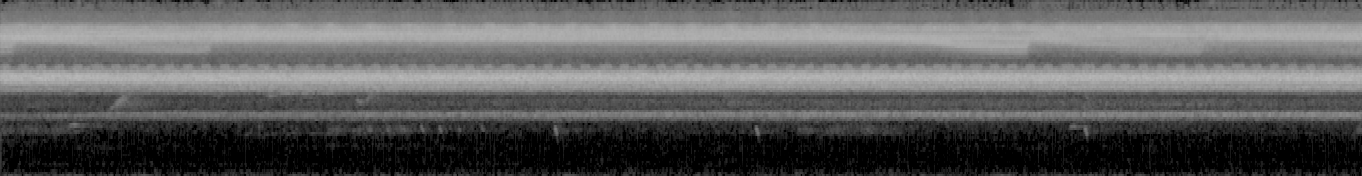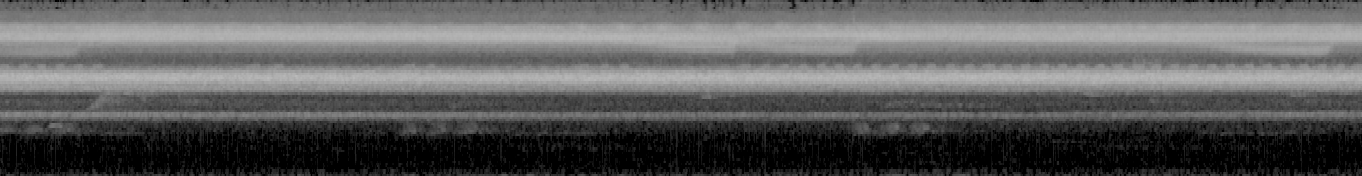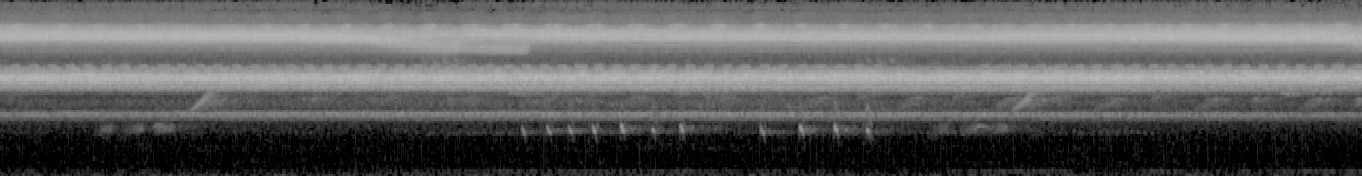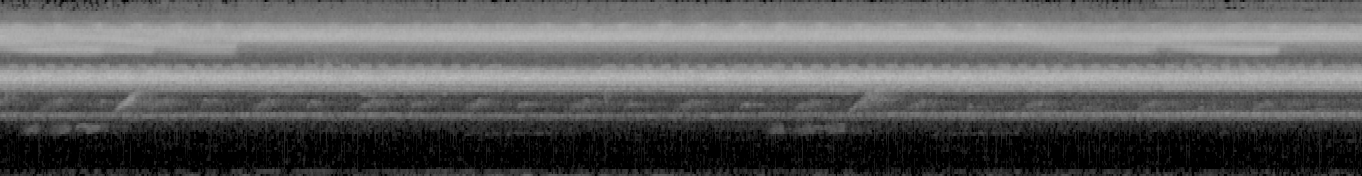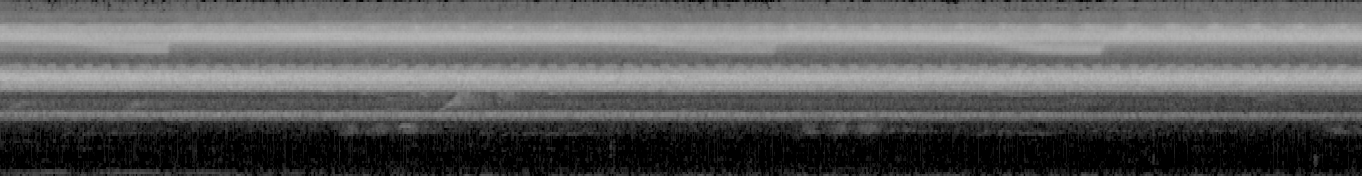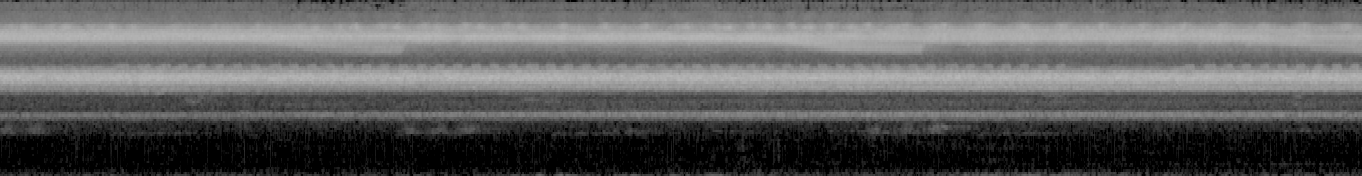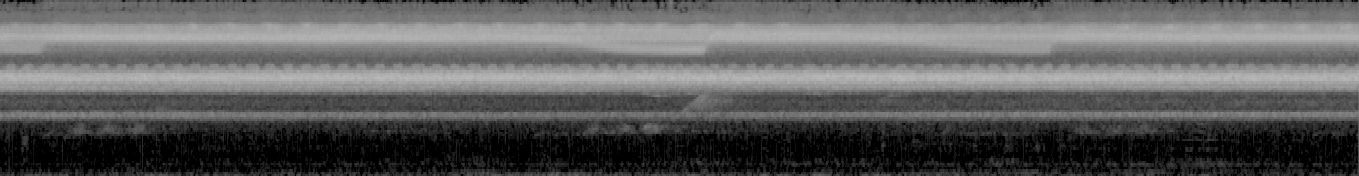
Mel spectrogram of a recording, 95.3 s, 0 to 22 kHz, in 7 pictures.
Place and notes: early morning, Birds and Cicada sounds
Yuchi Township, 華龍巷43號, 8 June 2016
